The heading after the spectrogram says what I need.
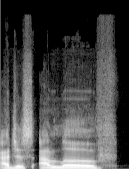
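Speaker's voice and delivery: ordinary talk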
